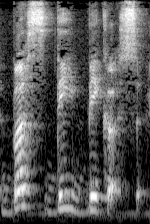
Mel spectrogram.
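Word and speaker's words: bosse des bécosses: première que j'ai trouvé se prononcent boss des bécosses donc si je définis chaque terme bosse ça veut dire patron ça s'écrit b oss et decosse passée les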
